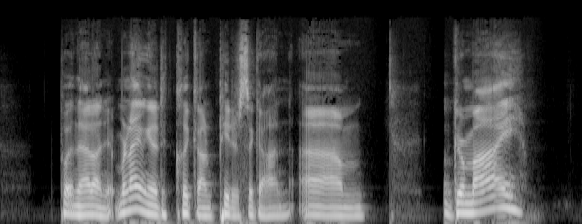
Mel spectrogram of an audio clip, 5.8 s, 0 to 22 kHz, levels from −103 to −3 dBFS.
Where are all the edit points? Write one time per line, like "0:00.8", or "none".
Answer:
0:04.4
